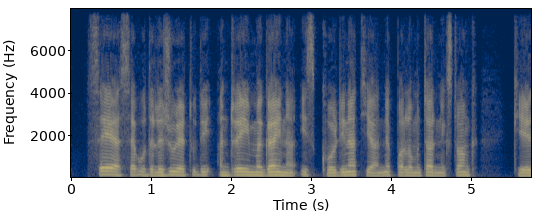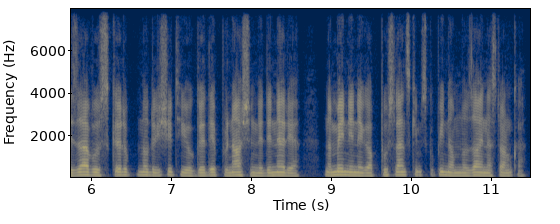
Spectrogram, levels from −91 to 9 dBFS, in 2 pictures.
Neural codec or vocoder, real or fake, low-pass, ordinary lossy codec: codec, 16 kHz, 0.4 kbps, LongCat-Audio-Codec; fake; none; none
